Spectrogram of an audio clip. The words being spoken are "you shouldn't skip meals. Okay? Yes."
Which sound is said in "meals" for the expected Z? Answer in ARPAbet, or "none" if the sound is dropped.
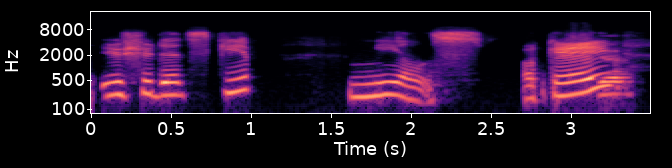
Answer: S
